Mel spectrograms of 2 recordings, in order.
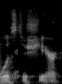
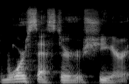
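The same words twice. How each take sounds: First: The word is said with a New England pronunciation. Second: The word is said with a Pennsylvania pronunciation. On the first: The speaker calls it right. "you just add sheer on the end, and you've got it" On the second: The speaker calls it wrong. "here in Pennsylvania, they pronounce it Worcester"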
